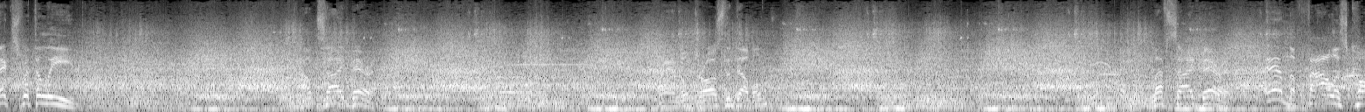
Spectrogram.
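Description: A basketball bounces on a hardwood floor in a steady rhythm.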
